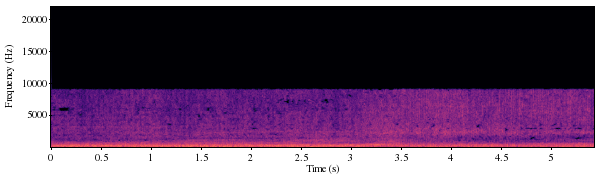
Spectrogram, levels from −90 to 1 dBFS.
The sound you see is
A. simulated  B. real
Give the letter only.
B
